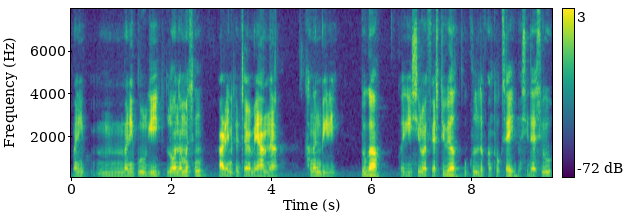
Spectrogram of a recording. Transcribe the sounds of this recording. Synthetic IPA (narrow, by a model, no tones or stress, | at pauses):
mɐi | mɐnipuɾɡilonɐmɐsuŋ | aɾenkɐlt͡ʃɐɾmɐjamnɐ | kʰɐŋɐnbiɾi | ɐduɡɐ | ɐkʰojɡisiɾojpʰestibelukʰuldɐpʰaŋtʰok̚z̥ɐjmɐsidɐsu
